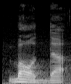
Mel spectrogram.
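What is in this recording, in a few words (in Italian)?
"bodda", vocabolario dialettale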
